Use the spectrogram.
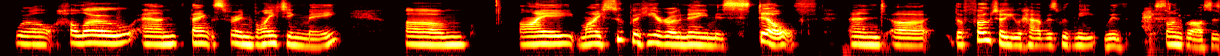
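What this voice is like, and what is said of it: Mixed British and American accent. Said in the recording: “I have a funny accent because it's half UK, half US.”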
